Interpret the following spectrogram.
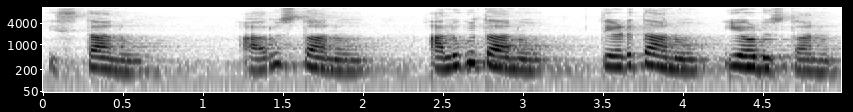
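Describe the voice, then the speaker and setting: A woman reading the part of a calm middle-aged wife who reasons through her options in a measured way. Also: medium pitch, lightly acted. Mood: resigned. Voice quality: measured, reflective. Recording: long reverb.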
